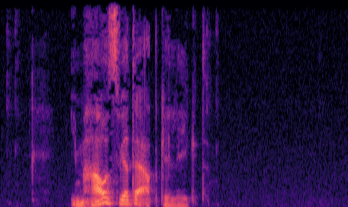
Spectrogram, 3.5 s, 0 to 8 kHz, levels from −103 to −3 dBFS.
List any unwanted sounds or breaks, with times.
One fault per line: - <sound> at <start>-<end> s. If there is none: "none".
none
